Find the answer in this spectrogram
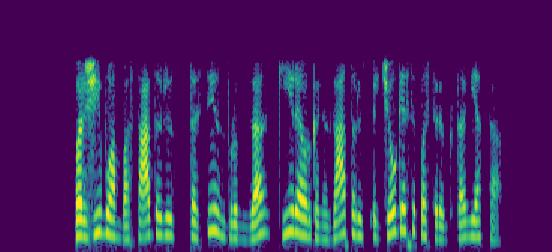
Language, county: Lithuanian, Vilnius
